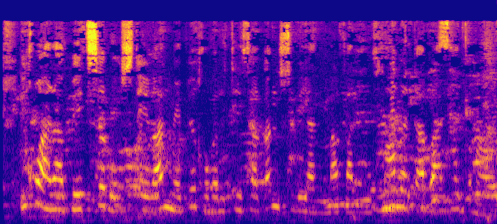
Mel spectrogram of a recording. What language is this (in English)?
Georgian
